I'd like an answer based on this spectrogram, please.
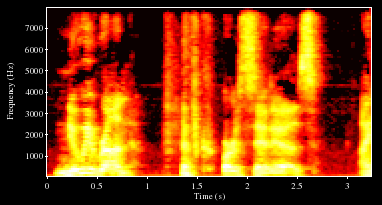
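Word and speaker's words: người rừng: Vietnam Vietnamese out good luck n rung is pronounced NE run of course it is I knew it Nee run it translates Forest man jungl man the terms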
